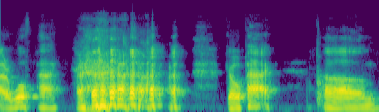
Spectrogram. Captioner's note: laughing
